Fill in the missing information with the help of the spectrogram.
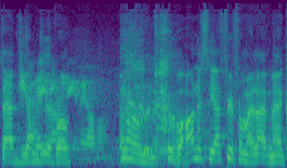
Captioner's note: coughs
